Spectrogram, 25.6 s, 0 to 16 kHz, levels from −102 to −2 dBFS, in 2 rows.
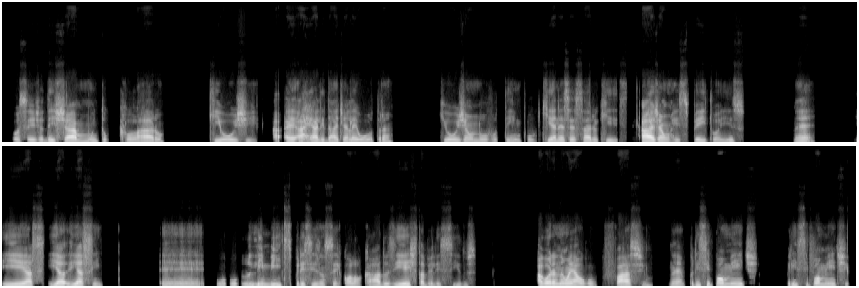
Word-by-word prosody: Ou 105 - -6
seja, 95 -1 -4
deixar 105 +1 +5
muito 145 +7 -7
claro 90 0 -1 0.7
que 105 -1 -5
hoje, 95 -4 -3 0.4
eh, - - +4
a - - +4
realidade, 100 -4 +1
ela 100 +2 -1
é 105 - 0
outra, 165 +10 -5 0.7
que 105 - -9
hoje 105 +2 -1
é - - -2
um 105 - -3
novo 100 0 -8
tempo, 120 +4 -12
que 105 - -3
é 100 - +2
necessário 100 -1 -2
que 100 -2 -9
s - - -25 0.2
haja 110 +1 +9
um 105 - -2
respeito 100 +2 -6
a 95 - -9
isso, 140 - -9 0.7
né, - - -2 0.6
e 105 +1 +3
ass 100 -1 +2
e 105 +1 +1
a 110 - +9
e 110 +4 +2
assim, 95 -5 +1 0.9
eh, 90 -1 -6 0.2
o - - -7 0.2
o - - -8
limites 135 +9 -2
precisam 110 -2 -5
ser 100 -1 -9
colocados 105 +4 -2
e 105 +1 +1
estabelecidos. 145 -1 -6 0.9
Agora 120 +1 +6
não 140 +5 +4
é 145 - +6
algo 130 +5 +2
fácil, 140 +7 +3 0.3
né, 110 +5 -4
principalmente 175 -7 0 0.4
principalmente 145 - -3
105 Hz, 125 wpm, -24 LUFS, 100-125 Hz, 0.9 s, haja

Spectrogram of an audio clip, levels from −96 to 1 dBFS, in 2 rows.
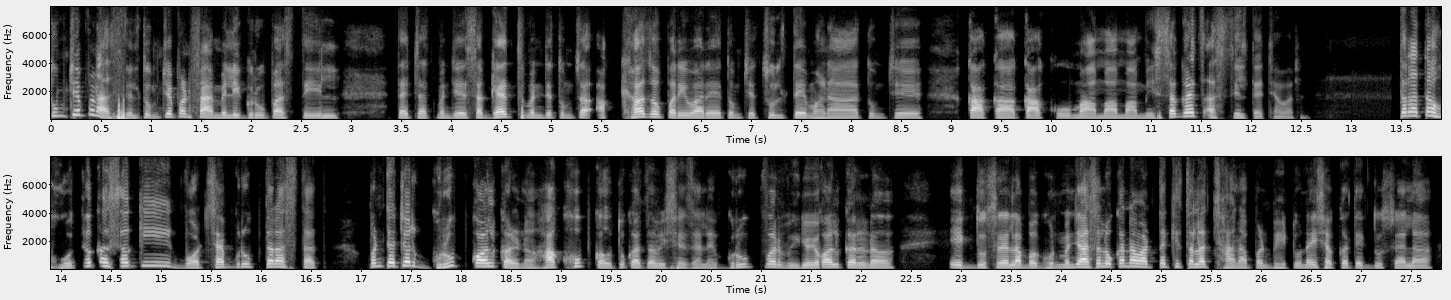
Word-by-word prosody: तुमचे 255 +6 -1
पण 335 - +2
असतील 145 0 +4
तुमचे 170 +3 -1
पण 205 -1 +1
फॅमिली 155 +1 +3
ग्रुप 150 0 -3
असतील, 135 -1 -4 0.6
त्याच्यात 145 -1 -2
म्हणजे 145 +1 -2
सगळ्यात 170 +5 +3
म्हणजे 150 -2 -4
तुमचा 155 +2 -1
अख्खा 175 +6 +4
जो 190 - +4
परिवार 150 -2 +1
आहे, 150 0 -1
तुमचे 140 -1 -8
चुलते 155 0 -2
म्हणा, 135 -1 -6 0.3
तुमचे 140 +2 -6 0.5
काका-काकू, 140 -1 +1
मामा-मामी 140 -1 -3
सगळेच 235 +4 +4
असतील 135 -2 -9
त्याच्यावर. 105 -2 -12 1.1
तर 255 - +5
आता 270 +1 +4 0.2
होतं 145 - -3
कसं, 245 0 +3
की 270 -2 -3 0.2
WhatsApp 175 +6 0
ग्रुप 195 -1 -4
तर 205 -1 +6
असतात. 175 -6 0 0.5
पण 225 +2 0
त्याच्यावर 260 +2 +6 0.2
ग्रुप 215 +11 0 0.2
कॉल 225 0 +9
करणं, 140 -8 0
हा 165 +2 +7
खूप 230 -1 -4
कौतुकाचा 155 +2 -2
विषय 130 -2 -6
झालाय. 120 0 -11 0.2
ग्रुपवर 185 +3 -2
व्हिडिओ 150 +3 -1
कॉल 175 0 +4
करणं, 155 -2 0 0.6
एक 155 -4 -3
दुसऱ्याला 155 0 +2
बघून 150 +1 -4
म्हणजे 165 +4 +2
असं 180 +4 +7
लोकांना 220 +2 +3
वाटतं, 200 +1 +4
की 210 - -6
चला 190 -1 +5 0.2
छान 150 -1 -3
आपण 145 +2 -6
भेटू 130 +2 -10
नाही 165 +2 -2
शकत 150 -2 -4
एक 140 -2 -5
दुसऱ्याला, 140 0 -5
150 Hz, 140 wpm, -22 LUFS, 140-185 Hz, 1.1 s, कॉल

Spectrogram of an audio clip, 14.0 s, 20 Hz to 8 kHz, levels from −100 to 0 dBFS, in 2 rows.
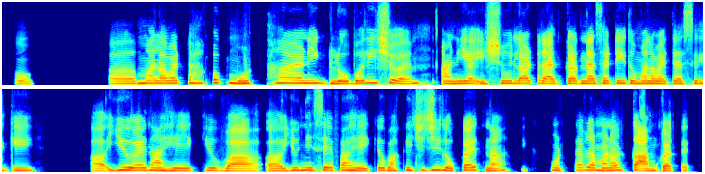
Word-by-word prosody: हो. 235 -3 -4 0.8
अ, 225 0 -2
मला 240 +1 +1
वाटतं, 255 +1 0
हा 235 - 0
खूप 290 -2 -1
मोठा 240 +1 +1
आणि 255 0 +2
ग्लोबल 225 +3 +2
इश्यू 275 0 +1
आहे 210 -1 0 0.4
आणि 220 0 +2
या 235 - +2
इश्यूला 235 +3 0
ट्रॅक 225 -3 +1
करण्यासाठी, 235 0 +1
तुम्हाला 230 -1 +2
माहिती 225 0 0
असेल, 225 +1 -2
की 225 0 -1 0.6
अ, 215 -2 -1 0.2
UN 245 -1 +3
आहे 220 -2 +2
किंवा 215 -2 0 0.3
अ, - - -1 0.2
UNICEF 240 +1 0
आहे 235 -3 +3
किंवा 230 +3 -2
बाकीची 235 +2 -2
जी 250 +3 0
लोकं 235 +1 +1
आहेत 250 -1 +1
ना, 205 -1 +1 0.2
ती 260 - -18 0.2
मोठ्या 245 +1 -3
प्रमाणावर 235 -1 +2
काम 210 +1 +4
करत 220 -2 +3
आहेत. - - -5
235 Hz, 165 wpm, -23 LUFS, 220-245 Hz, 0.8 s, काम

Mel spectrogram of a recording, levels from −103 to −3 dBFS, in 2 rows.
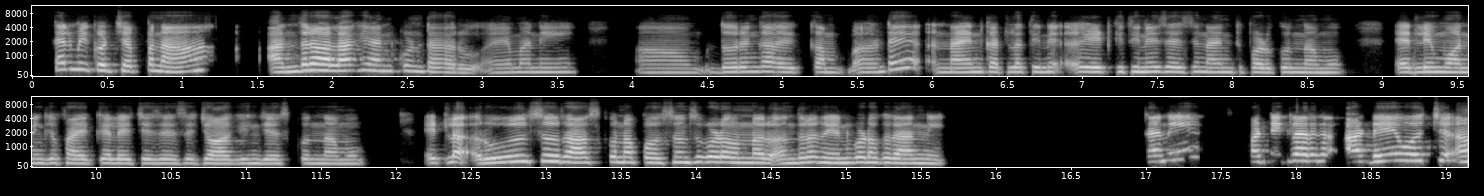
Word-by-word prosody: కానీ 330 +1 +2
మీకోటి 280 -4 +1
చెప్పనా! 245 -2 +1 0.7
అందరూ 240 +7 +4
అలాగే 275 +2 +3
అనుకుంటారు. 225 -8 -5 0.2
ఏమని 210 +1 -7 0.6
ఆహ్, 190 0 -9 0.2
దూరంగా 225 +2 -2
ఎ - - -3 0.2
కం 205 -1 -3 0.2
అంటే 230 - -3 0.3
9కి 210 +2 +1
అట్లా 215 0 -5
తినే 215 -1 -2 0.2
8కి 220 0 0
తినేసేసి, 225 0 -2
9కి 210 -1 -4
పడుకుందాము. 195 -1 -4 0.5
Early 210 +1 +1
morning 205 0 -2
5కే 200 0 -1
లేచేసేసి 200 0 -3
jogging 190 +1 0
జేసుకుందాము. 190 -1 -5 0.5
ఇట్లా 245 +3 +4 0.2
రూల్స్ 280 +6 +2 0.2
రాసుకున్న 240 +1 +1
పర్సన్స్ 235 +2 -2
గూడా 250 -1 +4
ఉన్నారు. 220 -2 +1
అందులో 230 +5 0
నేను 220 0 +2
గూడా 240 -1 +2
ఒకదాన్ని. 205 -3 +1 1.4
కానీ 300 +7 +5 0.5
పర్టిక్యులర్‌గా 305 +2 +6 0.2
ఆ - - +9
డే 285 - +7 0.2
వచ్చే 320 0 0
220 Hz, 125 wpm, -24 LUFS, 200-250 Hz, 1.4 s, ఆ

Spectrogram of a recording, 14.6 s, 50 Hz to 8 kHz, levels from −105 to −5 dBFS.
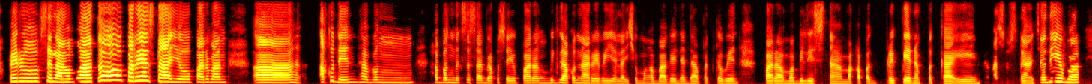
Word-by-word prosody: Pero 340 +1 +4 0.2
salamat, 315 0 +5
oo, 430 +3 +7 0.2
parehas 395 +1 +7
tayo, 280 -5 +2
para 265 -1 -2
bang, 260 0 -2 0.4
ah, 235 0 +3 0.3
ako 385 - -3
din, 255 +1 -4
habang 245 -2 -9 0.7
habang 230 0 -11
nagsasabi 215 -1 -13
ako 240 - -23
sa'yo, 200 -2 -14
parang 200 0 -9
bigla 210 +1 -6
ko - - -10
nare-realize 185 -2 -11
'yung 185 -1 -19
mga 175 0 -16
bagay 175 +1 -10
na 175 0 -15
dapat 175 +1 -14
gawin 185 -2 -11 0.4
para 185 -2 -4
mabilis 180 0 -12
na 165 -2 -9
makapag-prepare 180 +5 -9
ng - - -27
pagkain 170 -1 -9
na 180 - -33
masustansiya, 190 +5 -10
'di 310 +1 -2
ba. 245 -2 -1
210 Hz, 145 wpm, -23 LUFS, 185-260 Hz, 0.7 s, oo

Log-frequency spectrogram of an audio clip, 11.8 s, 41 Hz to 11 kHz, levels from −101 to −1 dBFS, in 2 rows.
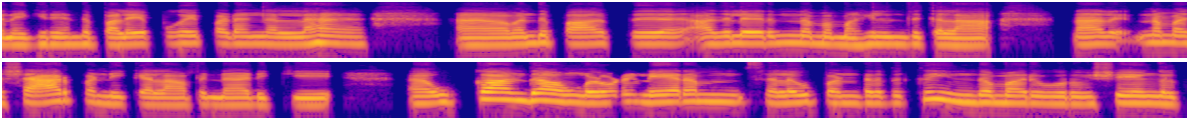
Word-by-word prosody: நினைக்கிறேன். 165 +1 -2
இந்த 175 - -5
பழைய 170 +2 +2
புகைப்படங்கள்ல. 180 -2 -3 0.8
ஆ - - +2 0.3
வந்து 200 +3 -2
பார்த்து 175 0 -3 0.3
அதுல 185 +1 +1
இருந்து 190 +1 -3
நம்ம 175 -2 -3
மகிழ்ந்துக்கலாம்.ந 160 -2 -3
அது 175 - -2 0.2
நம்ம 200 -1 -1
ஷேர் 225 +3 +7
பணிக்கெல்லா 170 -5 -2
பின்னாடிக்கி. 160 -1 -2 0.7
உட்கார்ந்து 255 +3 +6
அவங்களோட 200 -2 +2 0.2
நேரம் 220 +1 +2 0.2
செலவு 190 +1 0
பண்றதுக்கு 190 +4 -4
இந்த 205 -1 0
மாரி 190 -1 0
ஒரு 175 0 -2
விஷயங்கள் 185 -2 0
180 Hz, 125 wpm, -24 LUFS, 170-195 Hz, 0.8 s, ஷேர்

